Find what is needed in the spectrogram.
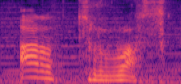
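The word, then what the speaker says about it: Auchroisk: Debido a la creciente demanda del JIB Rare Blend en 1974, Grand Met construyó la destilería de Ausroik, que se pronuncia así, Artrosk.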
